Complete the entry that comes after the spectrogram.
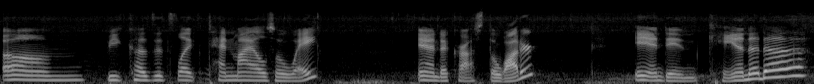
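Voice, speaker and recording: A woman's voice: medium pitch, lively intonation, takes it slowly, a bit bright. A young female performer playing a sensible, questioning teenage girl who looks after her friends in a radio drama. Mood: doubtful. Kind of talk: youth radio drama acting. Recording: noticeable background noise.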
